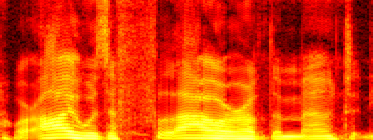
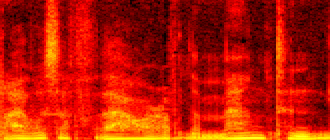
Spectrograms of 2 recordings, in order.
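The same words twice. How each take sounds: First: Louder, swelling declaration; exultant. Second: Hushed, tender memory of his words; soft recollection. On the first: Acted. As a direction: proclaim it joyfully. Echoing his words, now exultant. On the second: Retold or imitated. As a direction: say it softly, as if remembering. Lover's words, softly recalled.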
